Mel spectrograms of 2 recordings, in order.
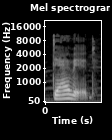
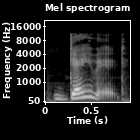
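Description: First: The first vowel is not an 'ay' sound. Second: The first vowel is an 'ay' sound. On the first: The speaker calls it wrong. "它不能读作David" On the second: The speaker calls it right. "字母A 发它的本音A"

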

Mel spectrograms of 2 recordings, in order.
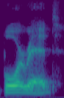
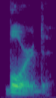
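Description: First: The ending is said as an extra syllable. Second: The ending is said as a plain D sound. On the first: The speaker calls it wrong. "So we wouldn't say bored" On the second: The speaker calls it right. "It's one of the ED words that has a D sound. So you can imagine there's no E"

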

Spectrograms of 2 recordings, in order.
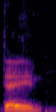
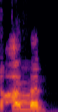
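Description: First: The vowel sounds like 'ay'. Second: The vowel sounds like 'eye'. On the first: The speaker calls it wrong. "because you said dame" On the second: The speaker calls it right. "I'm pretty sure it's dime"

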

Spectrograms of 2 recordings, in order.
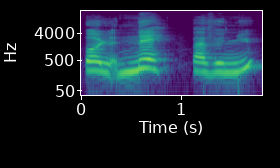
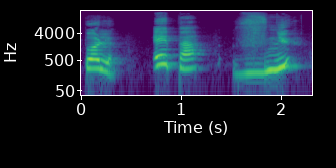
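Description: First: The 'n' sound before 'est' is said. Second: The 'n' sound before 'est' is dropped. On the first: "au lieu de dire" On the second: "je vais supprimer le « n »"

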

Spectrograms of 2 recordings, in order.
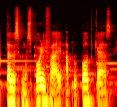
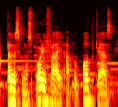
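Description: The two takes are said the same way.

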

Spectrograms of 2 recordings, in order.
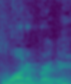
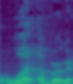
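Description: First: An 'er' sound follows 'what'. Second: No 'er' sound follows 'what'. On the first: The speaker calls it right. "No, it's Whataburger. There's an ER in that" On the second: The speaker calls it wrong. "people go"

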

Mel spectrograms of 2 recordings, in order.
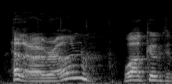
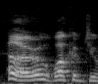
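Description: First: It is spoken in a put-on accent. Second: It is spoken in a natural voice.

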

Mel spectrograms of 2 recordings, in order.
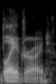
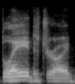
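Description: First: The two words are run together casually. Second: Each word is pronounced very carefully and distinctly. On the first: The speaker calls it right. "but really you're going to say Blade Droid" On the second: The speaker calls it wrong. "I always want to over enunciate Blade Droid"

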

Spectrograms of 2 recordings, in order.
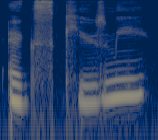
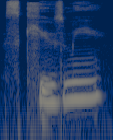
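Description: First: The word starts with a full 'eggs' sound. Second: The first vowel is dropped, starting with 's'. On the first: The speaker calls it wrong. "instead of pronouncing X, X, I hear eggs, eggs" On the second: The speaker calls it right. "So not more of X, but more of S"

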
